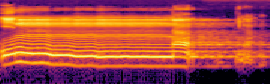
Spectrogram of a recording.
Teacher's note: ini cara membacanya adalah demung dan ditahan 3-4 harokat gunnah kemudian dengung dan dibaca di tahan 3-4 harokat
